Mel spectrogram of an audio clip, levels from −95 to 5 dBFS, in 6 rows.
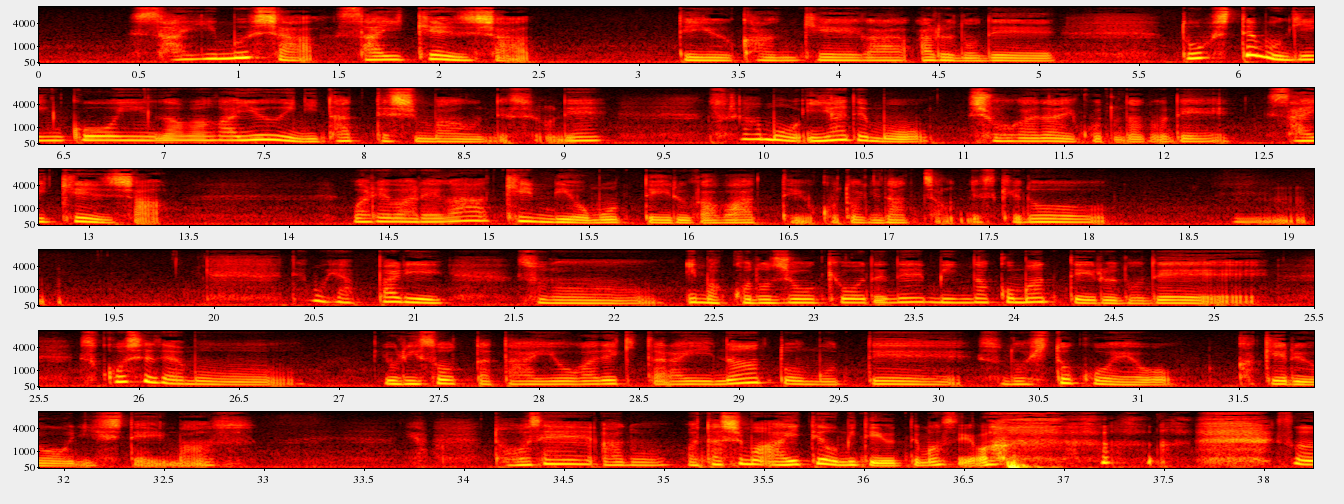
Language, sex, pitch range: Japanese, female, 170-225 Hz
